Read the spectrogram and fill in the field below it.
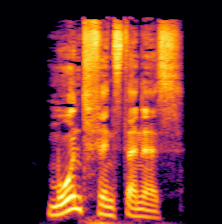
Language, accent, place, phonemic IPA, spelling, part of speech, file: German, Germany, Berlin, /ˈmoːntˌfɪnstɐnɪs/, Mondfinsternis, noun, De-Mondfinsternis.ogg
- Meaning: lunar eclipse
